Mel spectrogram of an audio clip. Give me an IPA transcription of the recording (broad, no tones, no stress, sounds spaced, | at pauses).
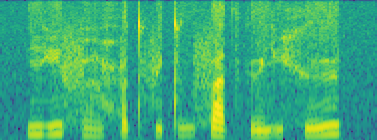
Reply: j i f a̤ ħ o t f i t ṳ f a t͡sʼ ɨ j i x ɨ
